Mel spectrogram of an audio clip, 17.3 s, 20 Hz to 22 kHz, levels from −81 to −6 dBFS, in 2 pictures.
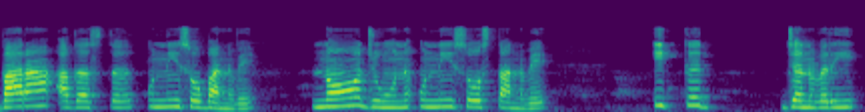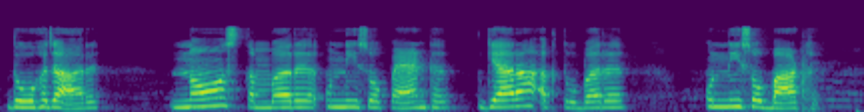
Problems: none marked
